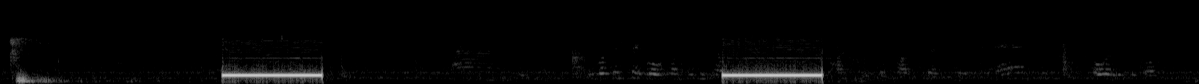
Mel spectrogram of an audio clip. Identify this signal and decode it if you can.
Ringback tone (Europe, 425 Hz), with speech.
